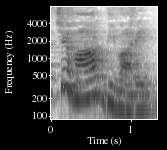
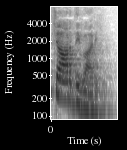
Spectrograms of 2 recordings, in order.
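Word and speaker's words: चहारदीवारी: जबकि चार दीवारी जो है अशुद्ध है, ये होता है चहार दीवारी।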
